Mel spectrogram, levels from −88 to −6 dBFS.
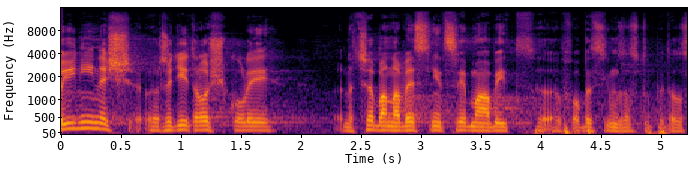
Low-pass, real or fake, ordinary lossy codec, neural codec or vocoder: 14.4 kHz; real; AAC, 96 kbps; none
